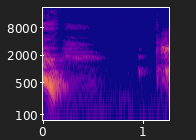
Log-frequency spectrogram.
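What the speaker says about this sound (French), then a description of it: "Commencez à me connaître avec mes éternuements." A single sharp sneeze bursts out close up at the very start and fades into quiet, followed by a faint breath or small noise.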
